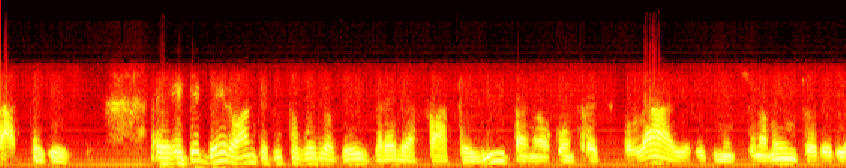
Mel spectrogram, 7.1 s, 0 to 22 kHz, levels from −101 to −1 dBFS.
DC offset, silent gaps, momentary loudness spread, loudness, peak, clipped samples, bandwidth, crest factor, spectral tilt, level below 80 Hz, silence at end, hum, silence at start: under 0.1%; none; 6 LU; -16 LUFS; -2 dBFS; under 0.1%; 4.7 kHz; 14 dB; -10.5 dB/octave; -50 dBFS; 0 s; 50 Hz at -45 dBFS; 0 s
